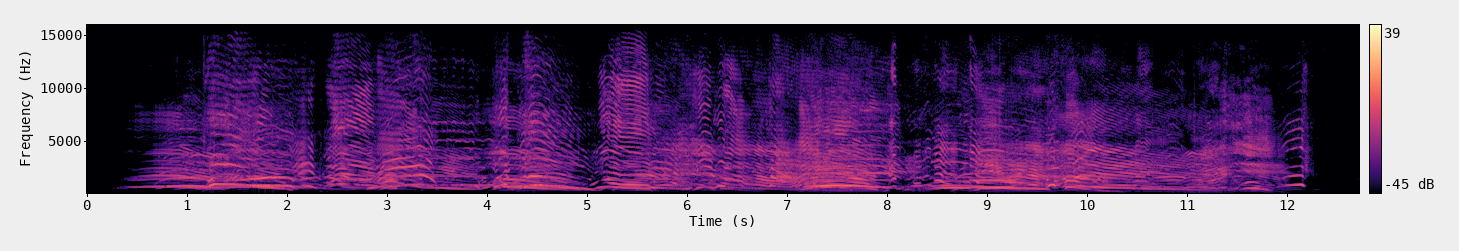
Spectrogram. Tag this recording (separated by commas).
Human group actions, Cheering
